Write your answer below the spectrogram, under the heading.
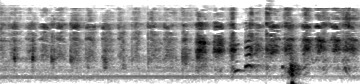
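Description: A person laughing in quick, breathy, rhythmic gasps, louder and partly voiced from about two and a half seconds in, with a single dull thump about three and a half seconds in. A steady low hum runs underneath.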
